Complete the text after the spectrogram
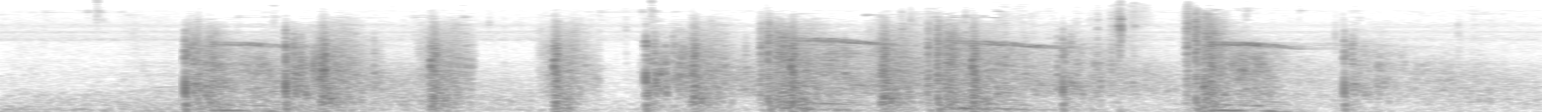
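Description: A rifle fires in rapid bursts, with loud sharp cracks.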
